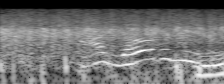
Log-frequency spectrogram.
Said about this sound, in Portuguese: Aplausos.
